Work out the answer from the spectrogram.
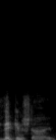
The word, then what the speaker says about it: Wittgenstein: minute wittgenstein he's j he's german so you you pronounce the w like a v so it's wittgenstein uh but yeah don't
